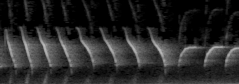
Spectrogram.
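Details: Young canary singing 'nembak', sharp repeated notes: about eight loud whistles each sweeping steeply downward, roughly four per second, the last few turning into rising-then-level tones.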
